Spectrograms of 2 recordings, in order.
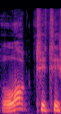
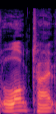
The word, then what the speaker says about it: Loctite: to this view of from Sweden it is pronounced Bako here I'm going to use some lock Tity 542 to make sure that nothing leaks this stuff is really good it's actually pronounced loc type 542 and I always use it anywhere where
